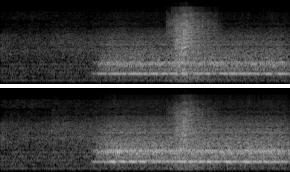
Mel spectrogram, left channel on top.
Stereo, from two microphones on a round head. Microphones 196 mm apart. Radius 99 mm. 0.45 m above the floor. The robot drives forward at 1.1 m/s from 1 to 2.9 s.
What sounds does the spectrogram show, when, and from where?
1.7 s a whoosh: 30° left (ahead or behind), 1.5 m; by 2.2 s 20° left (ahead or behind), 2.0 m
